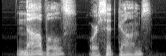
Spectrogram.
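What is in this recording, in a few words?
"novels sitcoms", English, male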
